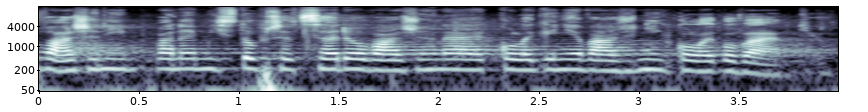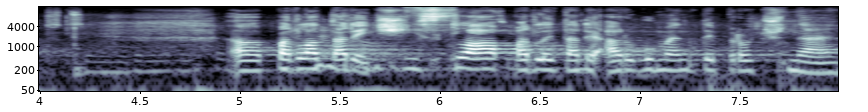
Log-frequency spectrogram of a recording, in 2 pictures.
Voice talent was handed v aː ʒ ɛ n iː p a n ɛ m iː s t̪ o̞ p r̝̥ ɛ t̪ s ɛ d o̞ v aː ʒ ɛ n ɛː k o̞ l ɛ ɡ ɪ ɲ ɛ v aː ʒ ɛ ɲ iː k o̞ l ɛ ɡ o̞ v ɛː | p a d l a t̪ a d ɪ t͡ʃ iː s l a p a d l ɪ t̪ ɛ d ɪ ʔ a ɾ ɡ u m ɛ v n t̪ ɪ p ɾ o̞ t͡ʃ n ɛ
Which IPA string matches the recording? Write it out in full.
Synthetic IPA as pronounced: v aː ʒ ɛ n iː p a n ɛ m iː s t̪ o̞ p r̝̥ ɛ t̪ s ɛ d o̞ v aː ʒ ɛ n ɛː k o̞ l ɛ ɡ ɪ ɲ ɛ v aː ʒ ɛ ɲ iː k o̞ l ɛ ɡ o̞ v ɛː | p a d l a t̪ a d ɪ t͡ʃ iː s l a p a d l ɪ t̪ a d ɪ ʔ a ɾ ɡ u m ɛ n t̪ ɪ p ɾ o̞ t͡ʃ n ɛ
